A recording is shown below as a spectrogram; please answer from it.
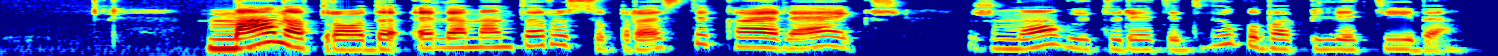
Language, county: Lithuanian, Vilnius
